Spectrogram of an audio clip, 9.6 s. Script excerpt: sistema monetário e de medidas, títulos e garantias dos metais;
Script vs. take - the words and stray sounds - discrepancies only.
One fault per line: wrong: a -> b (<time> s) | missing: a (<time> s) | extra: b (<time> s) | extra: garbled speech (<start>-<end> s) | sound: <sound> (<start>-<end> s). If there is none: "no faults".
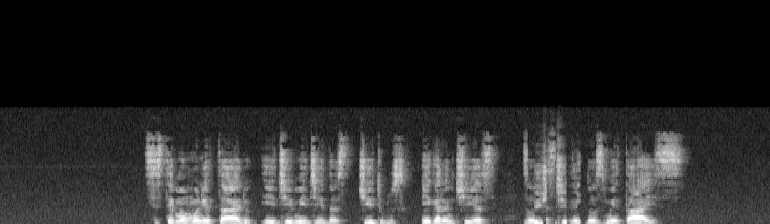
extra: garbled speech (6.5-7.3 s)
